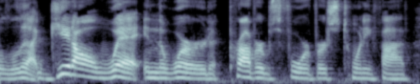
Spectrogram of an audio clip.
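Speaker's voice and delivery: ordinary delivery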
